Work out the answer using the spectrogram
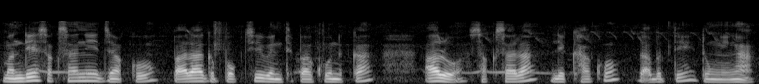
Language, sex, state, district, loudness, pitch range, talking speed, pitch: Garo, male, Meghalaya, South Garo Hills, -20 LUFS, 125-165 Hz, 95 wpm, 135 Hz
